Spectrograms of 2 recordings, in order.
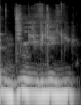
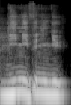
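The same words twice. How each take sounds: First: It is said with a retching, vomiting voice. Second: It is said in a plain voice.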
